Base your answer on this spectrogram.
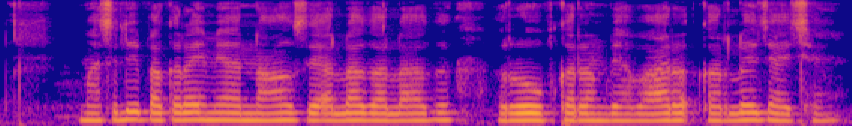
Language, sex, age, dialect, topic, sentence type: Maithili, male, 18-24, Angika, agriculture, statement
